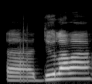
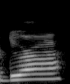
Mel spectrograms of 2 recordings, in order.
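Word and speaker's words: Durarara!!: you seen I'm gonna mispronounce it, Dulala or Durara? It has like exclamation marks at the end of it. It's, like a Dorara. Yeah. Yeah, Durara.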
